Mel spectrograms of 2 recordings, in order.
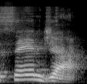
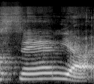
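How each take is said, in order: First: The middle consonant sounds like an English j. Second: The middle consonant sounds like an English y. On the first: The speaker calls it wrong. "instead of Sanja" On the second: The speaker calls it right. "it's pronounced Sanya"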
